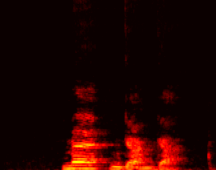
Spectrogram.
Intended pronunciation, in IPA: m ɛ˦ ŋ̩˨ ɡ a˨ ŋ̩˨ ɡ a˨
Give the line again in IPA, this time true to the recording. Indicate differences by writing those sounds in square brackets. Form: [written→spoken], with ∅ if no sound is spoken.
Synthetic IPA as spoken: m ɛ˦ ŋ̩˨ ɡ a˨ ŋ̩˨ ɡ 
